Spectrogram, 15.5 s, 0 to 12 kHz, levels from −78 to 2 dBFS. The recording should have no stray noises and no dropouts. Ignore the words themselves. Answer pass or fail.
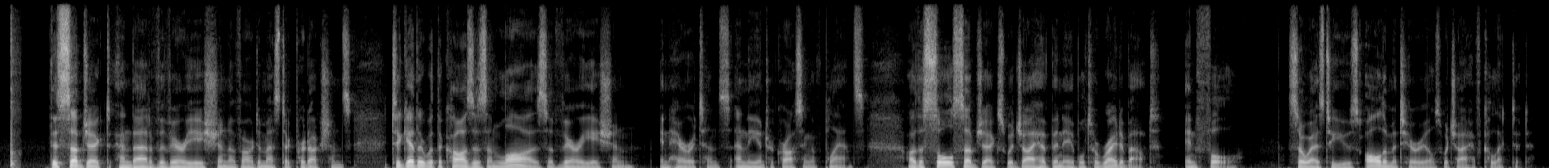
fail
